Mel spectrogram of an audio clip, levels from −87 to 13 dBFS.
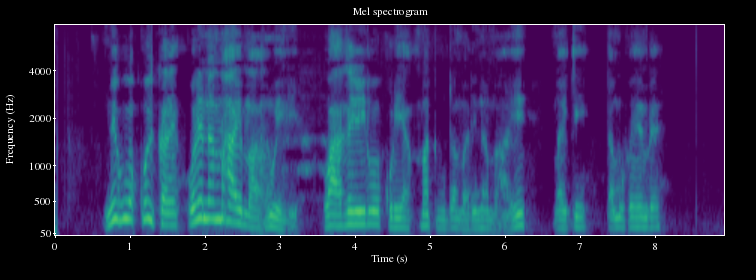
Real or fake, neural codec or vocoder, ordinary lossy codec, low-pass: fake; codec, 16 kHz, 2 kbps, FreqCodec, larger model; none; none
